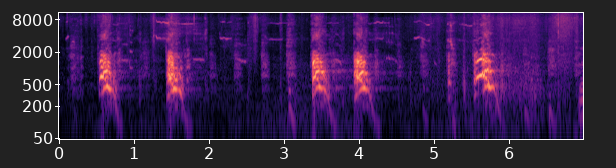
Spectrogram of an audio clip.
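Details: Raccoon-hunting hound in Iowa barks at a tree where a raccoon is hiding. Five loud, rough barks come at uneven gaps, with a pair close together, over a quiet rural background with faint scattered sounds.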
